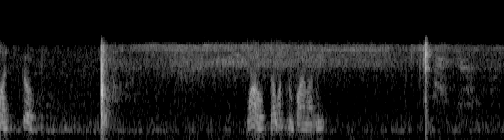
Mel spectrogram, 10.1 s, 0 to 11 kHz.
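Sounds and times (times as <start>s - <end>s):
steady venting hiss: 0.0s - 10.0s
capacitor popping: 2.0s - 9.0s.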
